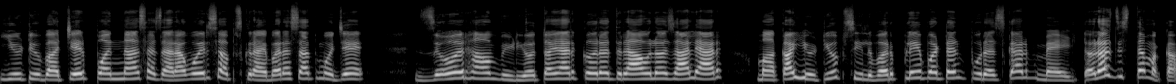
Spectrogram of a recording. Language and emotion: Goan Konkani, happy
